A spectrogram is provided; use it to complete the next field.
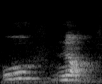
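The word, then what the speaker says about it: uno: and the letter o this is broken up into two syllables it's oo no so say it slowly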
